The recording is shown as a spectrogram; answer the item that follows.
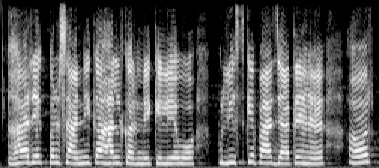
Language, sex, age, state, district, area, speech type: Hindi, female, 18-30, Uttar Pradesh, Mirzapur, rural, spontaneous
